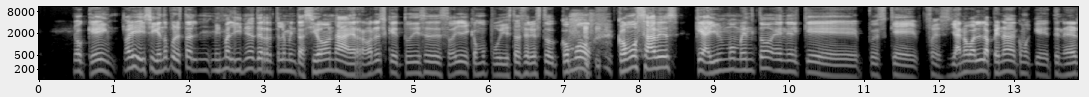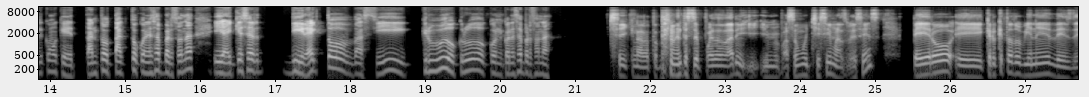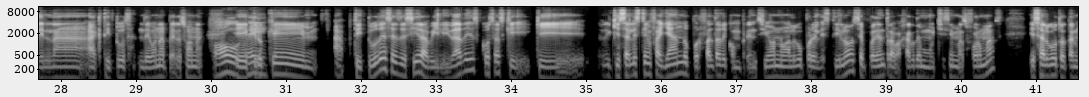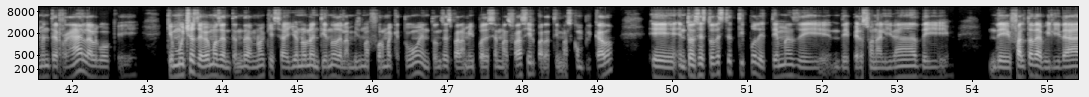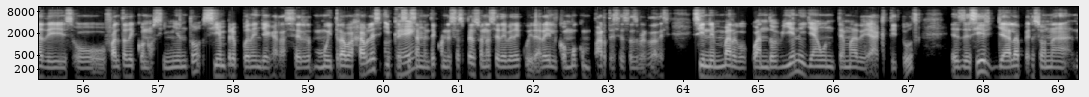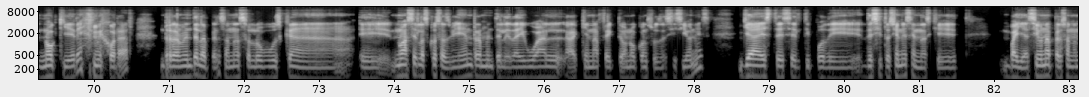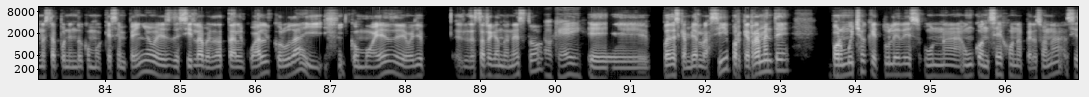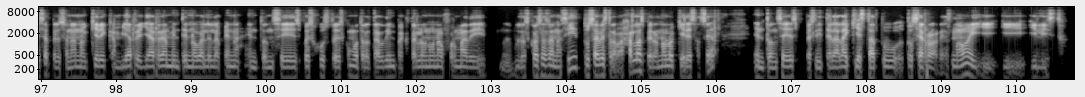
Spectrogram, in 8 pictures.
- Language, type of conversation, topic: Spanish, podcast, ¿Cómo equilibras la honestidad con la armonía?
- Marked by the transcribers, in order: laugh; chuckle; chuckle; chuckle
